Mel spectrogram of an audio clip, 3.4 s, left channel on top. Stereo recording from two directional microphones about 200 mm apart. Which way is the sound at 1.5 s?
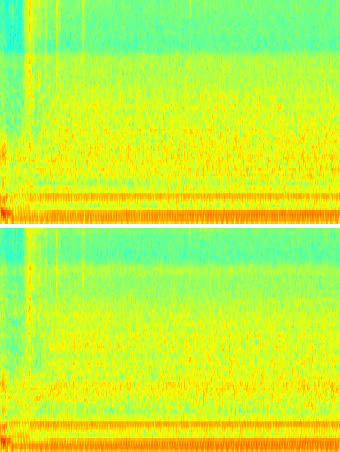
25° right (ahead or behind).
